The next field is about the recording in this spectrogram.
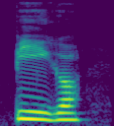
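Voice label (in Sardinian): "pigo", female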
